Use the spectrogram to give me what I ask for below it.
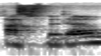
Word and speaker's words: asphodel: Well done to Hazel and Stephen, who got Oh, is it asphodel? Yeah. Asphodel. I was just checking the pronunciation.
